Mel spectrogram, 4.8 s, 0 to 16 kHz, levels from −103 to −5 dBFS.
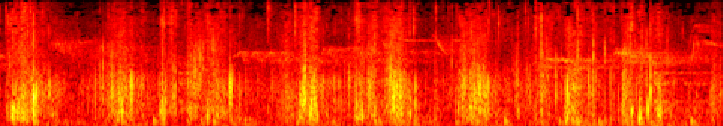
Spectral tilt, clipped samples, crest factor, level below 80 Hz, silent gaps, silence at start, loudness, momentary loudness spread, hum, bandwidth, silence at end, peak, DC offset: -3.5 dB/octave; under 0.1%; 28 dB; -60 dBFS; none; 0 s; -36 LUFS; 8 LU; none; 16 kHz; 0 s; -8 dBFS; under 0.1%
